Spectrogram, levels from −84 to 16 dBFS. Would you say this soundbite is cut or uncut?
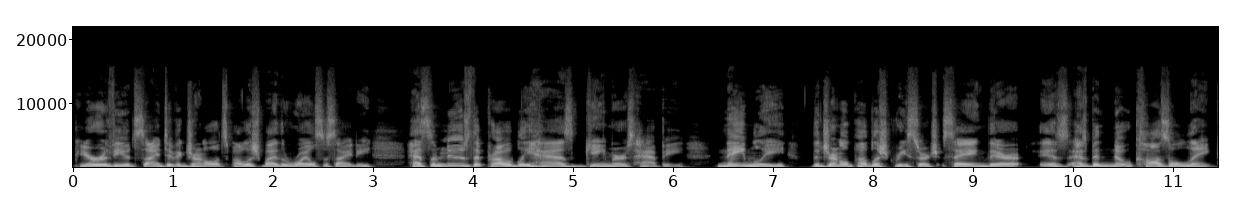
uncut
